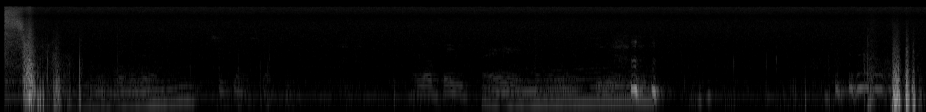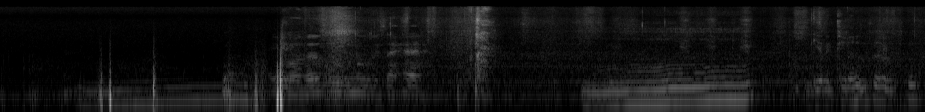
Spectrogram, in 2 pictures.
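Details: Sleeping bulldog snoring loud indoors, drawn-out nasal rumbles in bursts of about two seconds with pauses between, a man's voice breaking in near the end while the snoring carries on.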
